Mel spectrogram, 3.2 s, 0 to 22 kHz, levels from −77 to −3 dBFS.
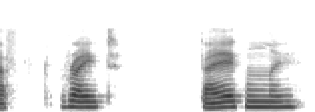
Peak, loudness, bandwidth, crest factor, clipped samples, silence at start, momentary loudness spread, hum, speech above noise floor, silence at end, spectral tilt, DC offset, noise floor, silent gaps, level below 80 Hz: -8 dBFS; -25 LUFS; 7.8 kHz; 18 dB; under 0.1%; 0 s; 12 LU; none; 59 dB; 0.2 s; -6.5 dB/octave; under 0.1%; -85 dBFS; none; -76 dBFS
